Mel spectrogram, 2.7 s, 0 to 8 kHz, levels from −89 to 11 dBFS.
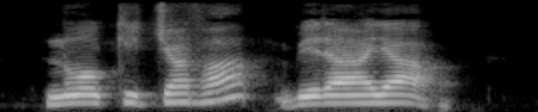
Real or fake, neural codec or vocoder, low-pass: fake; codec, 16 kHz, 1 kbps, X-Codec, WavLM features, trained on Multilingual LibriSpeech; 7.2 kHz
